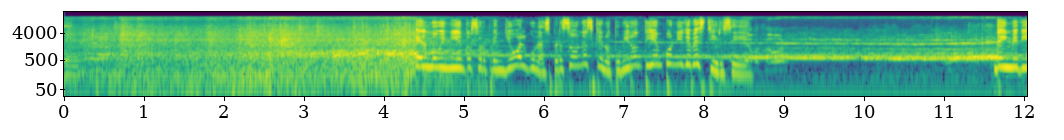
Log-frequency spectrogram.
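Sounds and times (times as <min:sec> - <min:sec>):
warning siren wailing: 0:02.9 - 0:12.0.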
